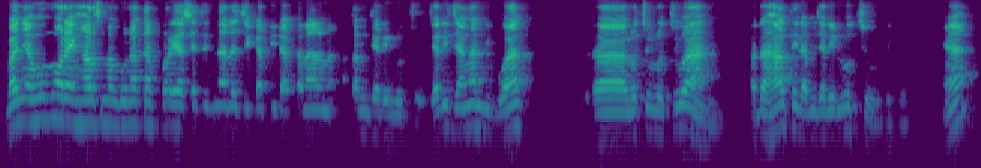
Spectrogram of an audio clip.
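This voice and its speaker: A man lecturing a seminary class on how to preach, his voice fairly high and bright. He talks loosely, with many fillers, and breaks into example questions to show pitch rising and falling. The recording is dull and lo-fi. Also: brisk. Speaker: homiletics lecturer.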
